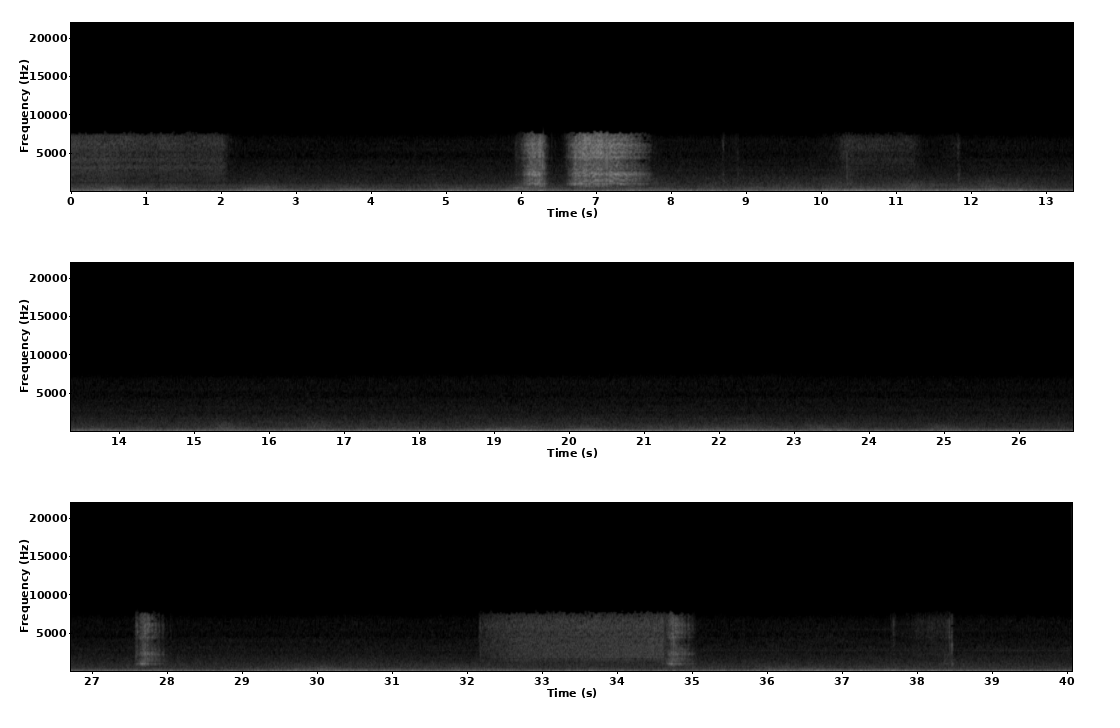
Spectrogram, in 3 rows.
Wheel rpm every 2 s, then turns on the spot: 0, 0, 10, 50, 0, 0, 0, 0, 0, 0, 0, 0, 0, 0, 0, 0, 0, 10, 10, 10.
none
